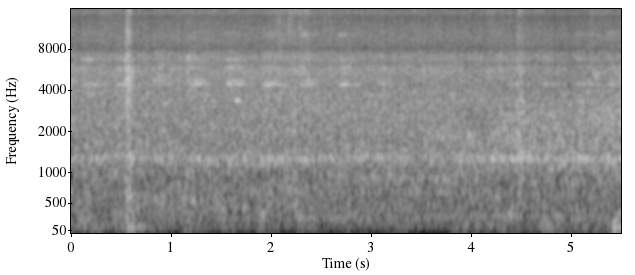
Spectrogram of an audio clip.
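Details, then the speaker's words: Sony automatic washing machine whose motor had only hummed without turning, now tested in spin dry. The motor holds a soft, steady hum at even pitch with no knocks or scraping, and spins normally. "ayan a nagspin dry siya pinak niya ay malakas naman yung ano yung ano ng ano ng tubig habang nagspin dry"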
